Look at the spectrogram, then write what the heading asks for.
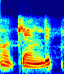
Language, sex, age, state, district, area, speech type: Telugu, male, 30-45, Andhra Pradesh, Vizianagaram, rural, conversation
